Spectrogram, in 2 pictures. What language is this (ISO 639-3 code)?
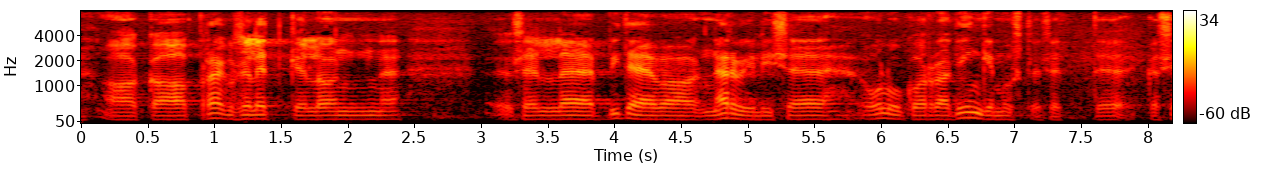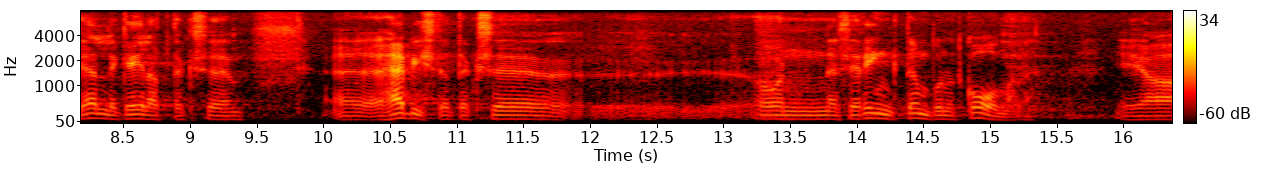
est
